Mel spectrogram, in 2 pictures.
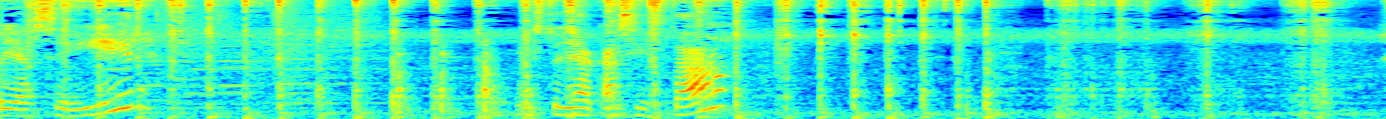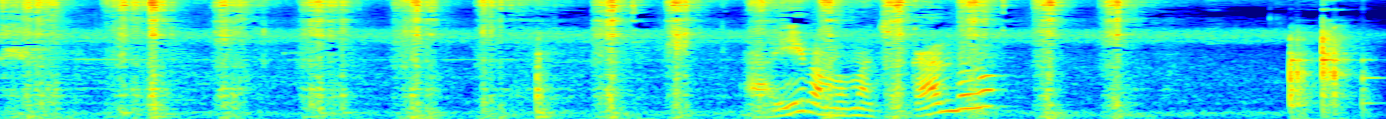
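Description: A wooden pestle pounds and crushes biscuits in a glass bowl with quick, dull thuds.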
